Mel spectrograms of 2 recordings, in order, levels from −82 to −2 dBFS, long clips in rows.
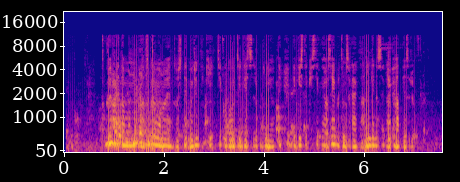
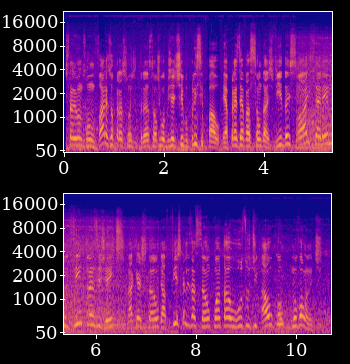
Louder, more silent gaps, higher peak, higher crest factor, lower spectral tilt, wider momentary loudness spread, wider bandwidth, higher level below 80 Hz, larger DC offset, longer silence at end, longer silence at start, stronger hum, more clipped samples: first, -21 LUFS vs -24 LUFS; neither; first, -4 dBFS vs -8 dBFS; about the same, 16 dB vs 18 dB; first, -6.5 dB/octave vs -3.5 dB/octave; first, 12 LU vs 5 LU; second, 11.5 kHz vs over 20 kHz; about the same, -42 dBFS vs -46 dBFS; neither; first, 0.35 s vs 0 s; about the same, 0.05 s vs 0.05 s; neither; neither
